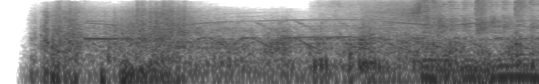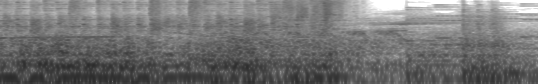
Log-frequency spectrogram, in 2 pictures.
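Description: Produced intro sting of dramatic music with a police siren wailing through it, building to a loud, noisy stretch with heavy bass in the middle. It settles into sustained music tones near the end.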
